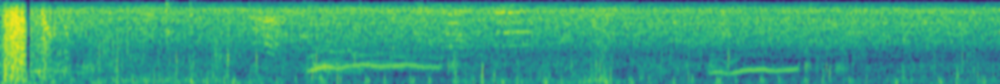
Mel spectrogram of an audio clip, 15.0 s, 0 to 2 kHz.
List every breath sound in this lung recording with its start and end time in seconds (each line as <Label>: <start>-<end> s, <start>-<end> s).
Wheeze: 4.50-6.72 s, 10.61-12.18 s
